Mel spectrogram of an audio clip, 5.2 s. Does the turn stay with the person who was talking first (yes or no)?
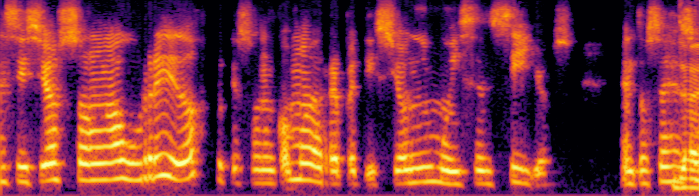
no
